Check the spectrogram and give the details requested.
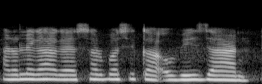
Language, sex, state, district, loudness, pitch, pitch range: Chakma, female, Tripura, Unakoti, -15 LUFS, 225 Hz, 210-235 Hz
